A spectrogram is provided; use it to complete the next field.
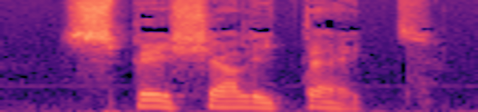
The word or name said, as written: specialiteit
